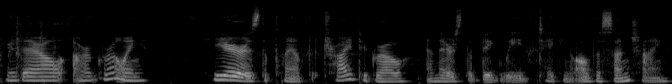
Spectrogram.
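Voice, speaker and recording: A woman reading a children's picture book aloud in an expressive, deliberate way for young listeners, with little asides. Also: deep voice, vocal fry, a little hiss or hum. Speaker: storybook reader and sign language teacher.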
